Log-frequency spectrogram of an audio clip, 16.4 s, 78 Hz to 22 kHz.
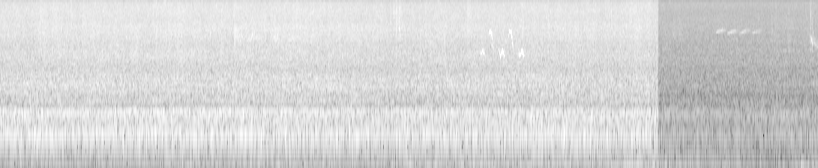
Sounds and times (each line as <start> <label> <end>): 0.0 bees become somewhat disturbed and defensive 13.2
